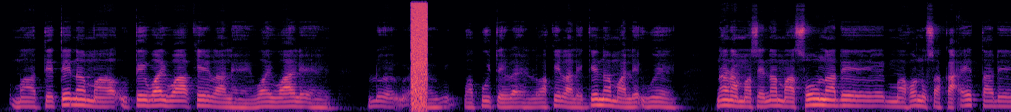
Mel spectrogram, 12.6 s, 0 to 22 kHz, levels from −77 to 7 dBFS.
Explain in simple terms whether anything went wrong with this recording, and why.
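Something did go wrong, briefly: from 5.13 to 5.33 s the speech is swallowed by a burst of harsh hiss, about a fifth of a second long. That's samples built from the wrong bytes. The player glued each sample's bytes together in the wrong order or offset, so the tiny, jittery detail ended up driving the loudness. Out comes loud, harsh broadband noise.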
